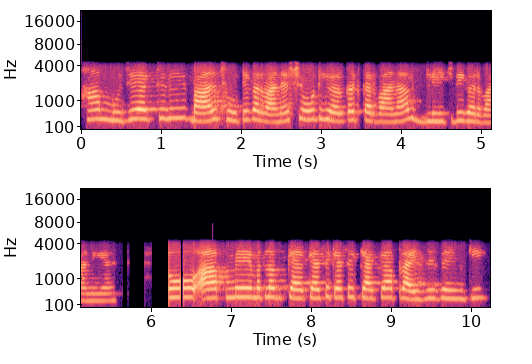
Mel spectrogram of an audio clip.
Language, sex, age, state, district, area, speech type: Hindi, female, 18-30, Rajasthan, Jaipur, urban, conversation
